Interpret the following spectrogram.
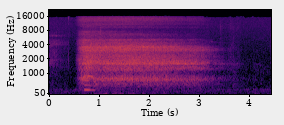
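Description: A woman's long, deep breath: a rush of air that starts about half a second in with a brief voiced edge and fades out after about three seconds.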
